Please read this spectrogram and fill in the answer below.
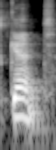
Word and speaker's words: Gent: Now, it's spelled G N T, but it's Gent, right?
